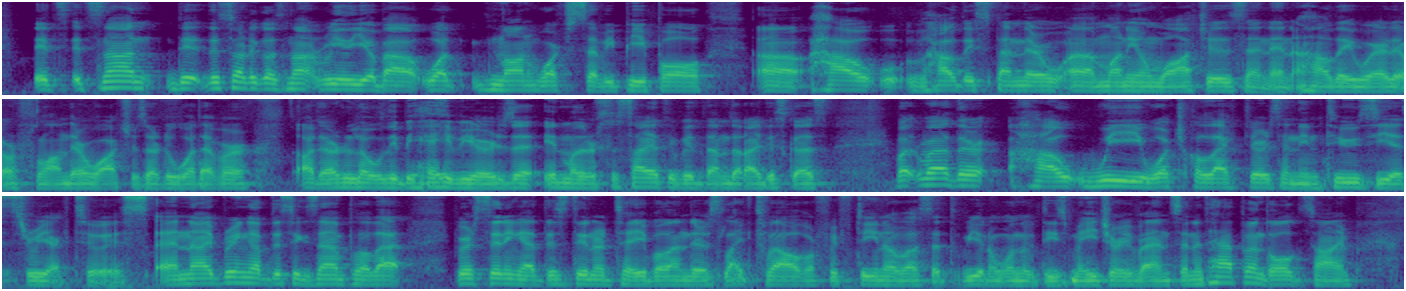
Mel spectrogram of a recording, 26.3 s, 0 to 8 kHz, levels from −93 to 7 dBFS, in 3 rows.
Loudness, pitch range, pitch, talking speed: -27 LUFS, 95-115 Hz, 105 Hz, 210 wpm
